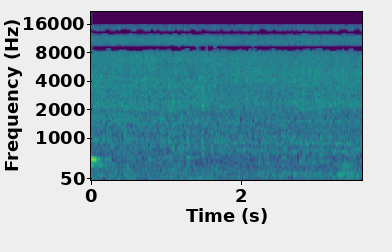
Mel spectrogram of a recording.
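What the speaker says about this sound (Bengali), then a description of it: "ভাজা বসিয়েছি" Boroli fish frying in a pan, giving a steady, even sizzle that runs unbroken at moderate loudness with no talking.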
